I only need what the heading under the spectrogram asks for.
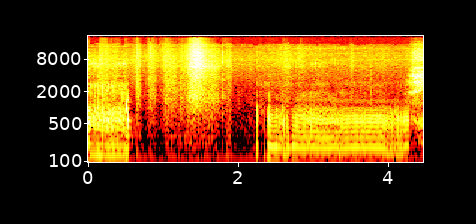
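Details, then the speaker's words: A flat-nosed pet making fluttering, buzzing snores with each breath after a brief snort; snoring. "Rudy, please stop snoring."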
